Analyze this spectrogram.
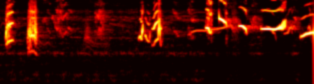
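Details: White-rumped shama singing to stimulate other birds: a few harsh chirps followed by pure drawn-out whistles, rising and falling, with a faint low hum underneath.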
